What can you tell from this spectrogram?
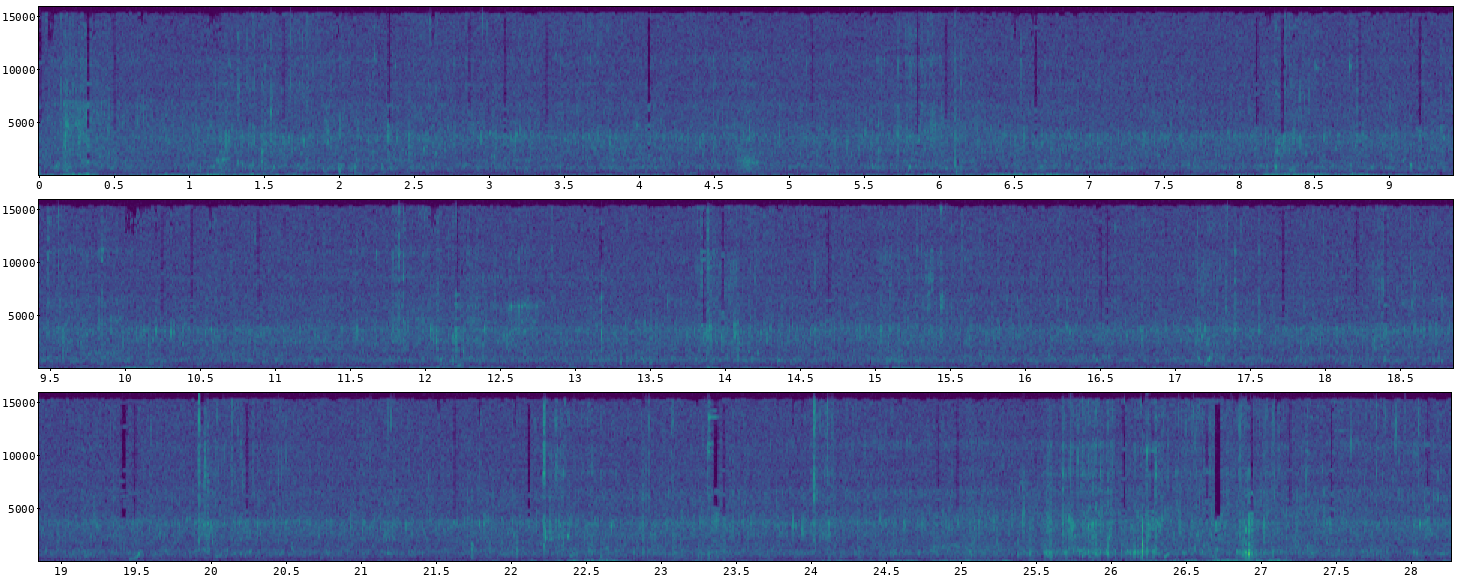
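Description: River water running over a rocky bed, a steady gurgling and trickling, with several low muffled thumps against the microphone.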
